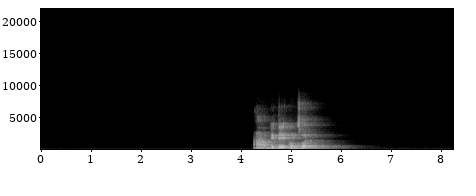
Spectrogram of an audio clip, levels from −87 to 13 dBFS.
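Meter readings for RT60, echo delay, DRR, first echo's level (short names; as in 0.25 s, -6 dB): 1.2 s, 0.128 s, 5.0 dB, -15.0 dB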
